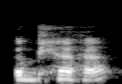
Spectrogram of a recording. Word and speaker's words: ubhyah: In terms of pronunciation, ubhyaha, bhyo, ub, the sound ub is the fourth letter in the per varga, so it has to be aspirated.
